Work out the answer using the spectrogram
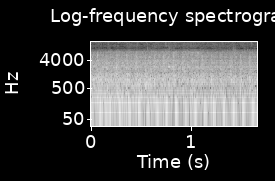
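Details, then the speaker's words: Yamaha Vixion at idle after repair, valve clearances set to 0.7 and 0.10 so it runs smooth (stock clearance sounds rough on a long-used, slightly loose engine): steady, smooth single-cylinder thump at idle with no top-end tapping; valves sound right. "Oke ini sudah kembali normal telan kelb saya ambil 0,7 dan 0 10 jadi bunyinya halus"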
